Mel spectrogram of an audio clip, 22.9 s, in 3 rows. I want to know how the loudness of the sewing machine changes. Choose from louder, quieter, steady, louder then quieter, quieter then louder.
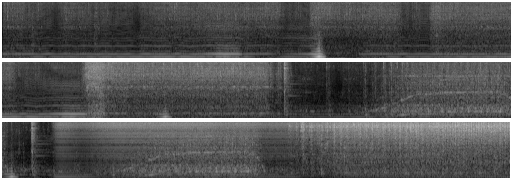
louder.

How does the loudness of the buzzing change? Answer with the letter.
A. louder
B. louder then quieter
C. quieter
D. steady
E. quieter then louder
C.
